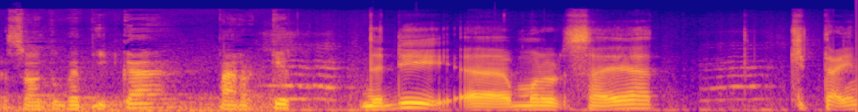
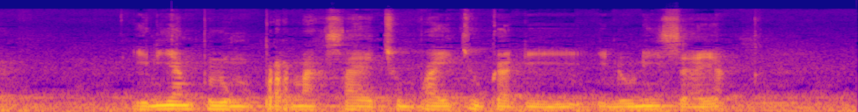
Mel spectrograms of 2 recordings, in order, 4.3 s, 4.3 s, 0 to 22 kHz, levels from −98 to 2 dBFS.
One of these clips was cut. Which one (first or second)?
first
